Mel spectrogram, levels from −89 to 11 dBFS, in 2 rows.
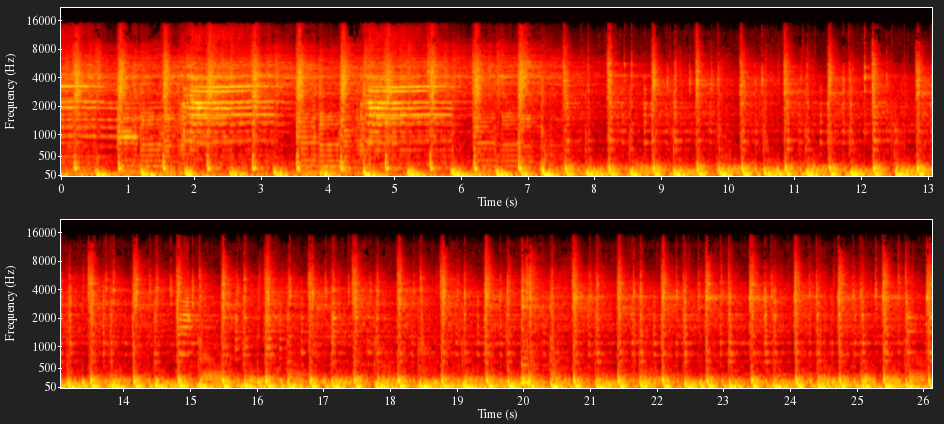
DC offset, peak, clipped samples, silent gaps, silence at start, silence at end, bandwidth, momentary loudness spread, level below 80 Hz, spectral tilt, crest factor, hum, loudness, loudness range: under 0.1%; 0 dBFS; under 0.1%; none; 0 s; 0 s; 15.5 kHz; 7 LU; -22 dBFS; -3.5 dB/octave; 16 dB; none; -17 LUFS; 5 LU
